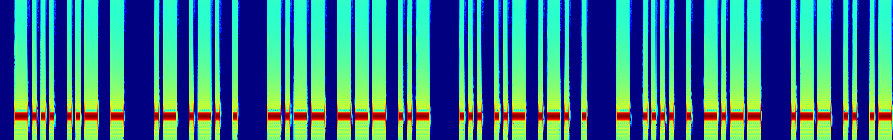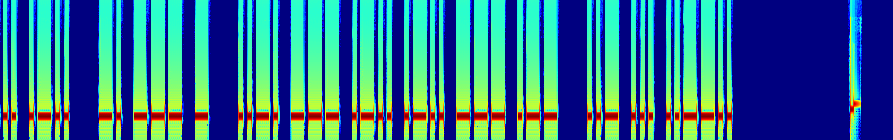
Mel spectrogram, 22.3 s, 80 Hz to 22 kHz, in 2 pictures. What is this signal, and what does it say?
Morse code, heard as a keyed tone, about 22 wpm, 700 Hz. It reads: BUT ARE YOU SURE THEY WILL NOT FOLLOW US?
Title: Sentences from Top 1000 Words - Review Part 1 - 22wpm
